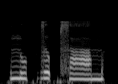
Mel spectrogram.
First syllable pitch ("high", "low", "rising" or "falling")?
low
